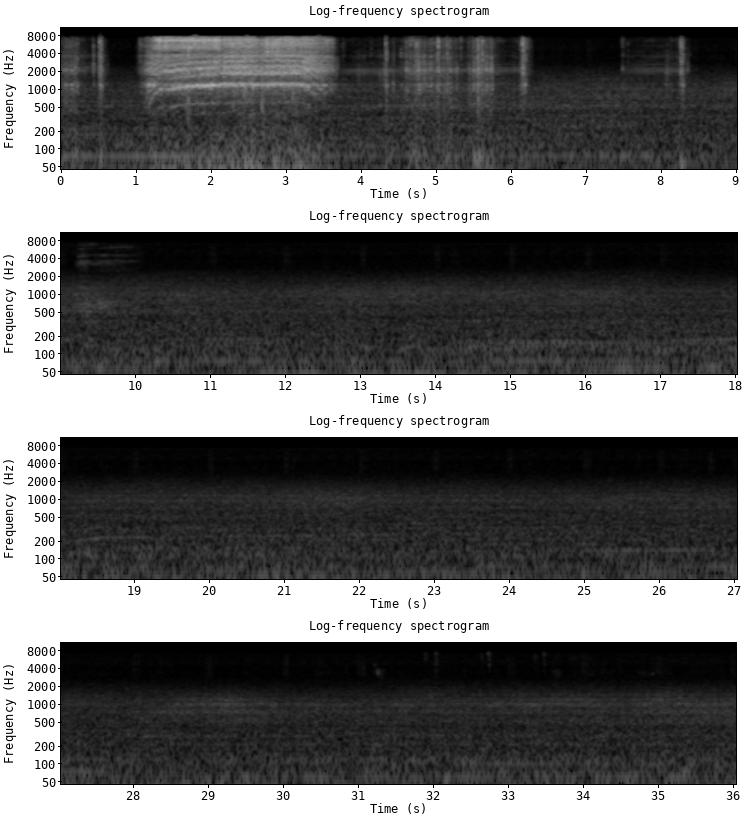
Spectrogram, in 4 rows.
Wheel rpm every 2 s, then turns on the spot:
60, 110, 10, 0, 0, 0, 0, 0, 0, 0, 0, 0, 0, 0, 0, 0, 0, 0.
4-6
